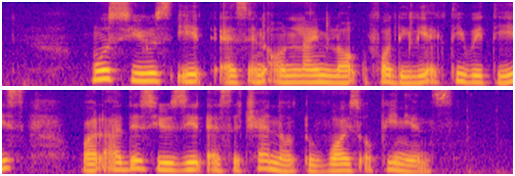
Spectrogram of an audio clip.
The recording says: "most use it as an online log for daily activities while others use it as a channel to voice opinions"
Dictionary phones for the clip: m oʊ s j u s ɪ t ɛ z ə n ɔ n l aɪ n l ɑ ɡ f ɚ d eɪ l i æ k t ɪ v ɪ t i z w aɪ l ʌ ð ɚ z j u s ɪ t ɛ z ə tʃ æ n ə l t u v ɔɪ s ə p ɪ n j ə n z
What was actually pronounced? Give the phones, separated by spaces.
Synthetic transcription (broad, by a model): m oʊ s j u s ɪ t ɛ s ə n ɔ n l aɪ n l ɑ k f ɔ d eɪ l i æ k t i v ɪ t i s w aɪ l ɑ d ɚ s j u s ɪ t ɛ s ə tʃ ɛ n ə l t u v ɔɪ s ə p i n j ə n s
